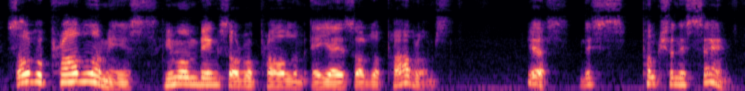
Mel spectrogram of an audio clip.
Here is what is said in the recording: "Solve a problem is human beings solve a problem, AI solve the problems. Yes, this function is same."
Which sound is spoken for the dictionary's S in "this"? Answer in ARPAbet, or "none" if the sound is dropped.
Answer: S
